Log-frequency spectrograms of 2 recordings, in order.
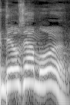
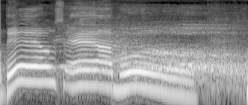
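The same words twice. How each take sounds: First: Said in the usual way. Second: DEUS, É and AMOR each stretched very long; long, sustained call to the congregation; led congregational declaration. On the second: Shown as a demonstration. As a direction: proclaim it extremely slowly, holding every word for the church to join. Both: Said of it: "Vamos falar, irmão".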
